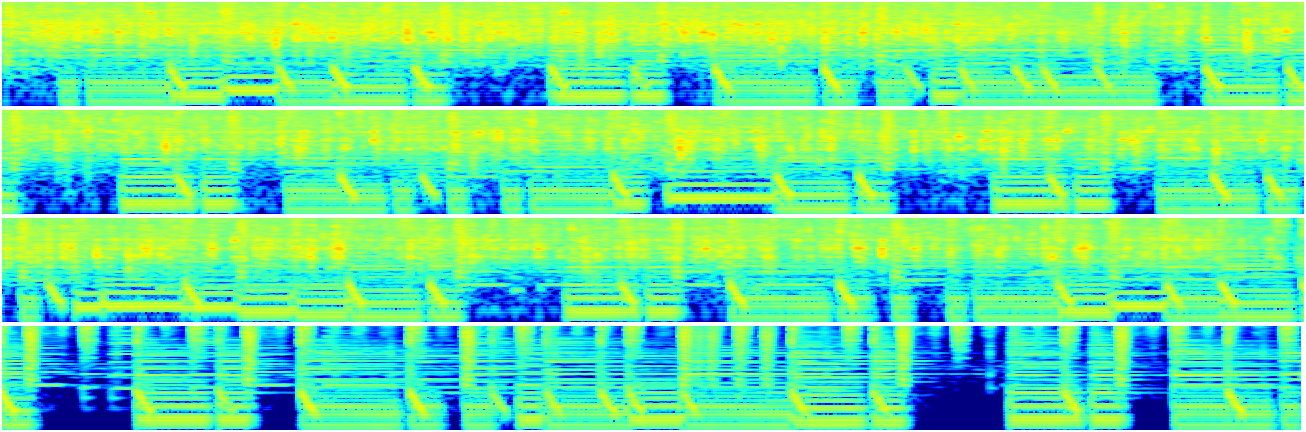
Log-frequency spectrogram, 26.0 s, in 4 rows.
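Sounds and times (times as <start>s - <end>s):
oil sizzling and crackling: 0.0s - 19.7s
low background music: 0.0s - 26.0s.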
